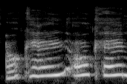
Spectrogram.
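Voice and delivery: high, rising okay okay; excited okay. Real, not acted. Host thrilled by the guest's point, high excited okays. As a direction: lift both okays way up, thrilled.

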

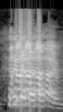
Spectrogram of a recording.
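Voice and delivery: loud burst of laughter; real laugh. Real, not acted. Friend cracking up after telling of tossing a roly-poly, loud laugh. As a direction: crack up in a big, high laugh.

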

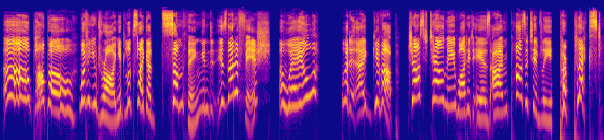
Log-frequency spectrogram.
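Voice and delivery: high, rising, fed-up questions; lightly voiced impatient old hen; exasperated elder penguin. Elder female penguin pressing Popo about his sketch, exasperated.

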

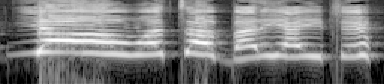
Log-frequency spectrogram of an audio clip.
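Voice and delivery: loud, high-pitched pally greeting; hammed-up bro hello; fake chill. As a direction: overdo the friendliness to cover your tracks. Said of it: "so chill".

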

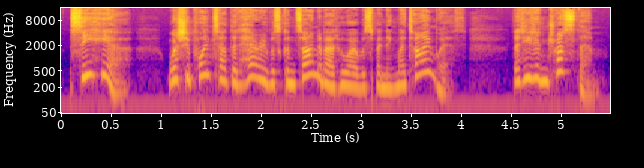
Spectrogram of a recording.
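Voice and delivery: a hint of Hermione pointing it out; lightly voiced Hermione.

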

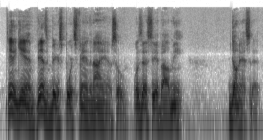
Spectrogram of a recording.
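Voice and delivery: low muttered self-aside. Acted. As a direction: drop low for a sheepish aside.

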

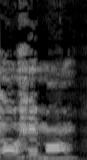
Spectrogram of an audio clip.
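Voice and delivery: high, loud, overly breezy hello; a bright put-on nonchalance; forced casual greeting. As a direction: act normal, too cheerful. Fake casual greeting to mom.

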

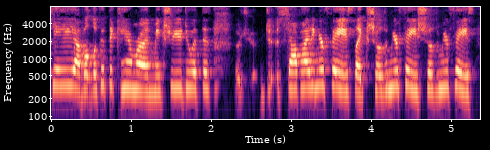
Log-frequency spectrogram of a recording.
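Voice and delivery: rushed, bossy stage-mom imitation; impatient vlogger mom. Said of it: "she was like".

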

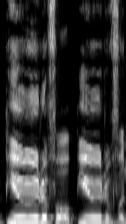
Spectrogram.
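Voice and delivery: high mock praise, lightly voiced; a quick sneering imitation; light mock gushing; mocking Conor. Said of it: "this is what he says over and over".

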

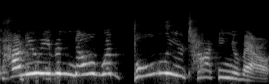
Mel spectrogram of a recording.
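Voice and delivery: high, loud, mock outrage; exasperated disbelief. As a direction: act baffled at the child's fuss. Mocking toddler's bowl fuss.

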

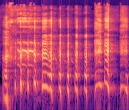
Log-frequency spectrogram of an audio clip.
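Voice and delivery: squealing laugh at his own bit; real high laugh; high burst of laughter. Real, not acted. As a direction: crack up high.

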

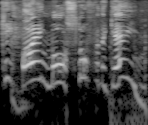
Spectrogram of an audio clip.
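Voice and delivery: high, loud, slowed furious complaint; angry rant. Real, not acted. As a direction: rage at paying again. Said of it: "I'm very angry, can you tell?".

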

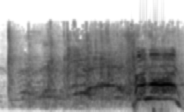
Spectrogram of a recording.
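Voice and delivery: high, full-force preacher's shout; explosive pulpit yell; rousing shout. Real, not acted. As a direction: fire up the congregation, shouting. Preacher rousing the crowd at climax.

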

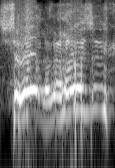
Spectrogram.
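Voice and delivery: high, loud mock command; mimicking the clip. Host echoing the viral video, loud high-pitched mimicry. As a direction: blurt it out loudly in imitation.

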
